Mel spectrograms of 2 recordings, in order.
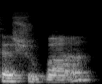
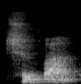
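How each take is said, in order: First: The first vowel is clearly pronounced. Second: The first vowel is dropped and it is short. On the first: "with the shvana a little bit more pronounced" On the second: "the way that it really comes out is tshuva. It's like super short"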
